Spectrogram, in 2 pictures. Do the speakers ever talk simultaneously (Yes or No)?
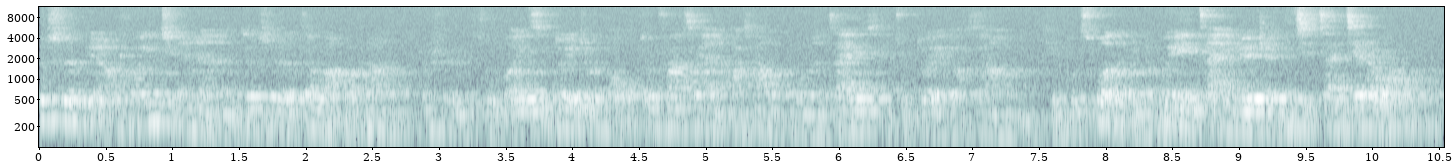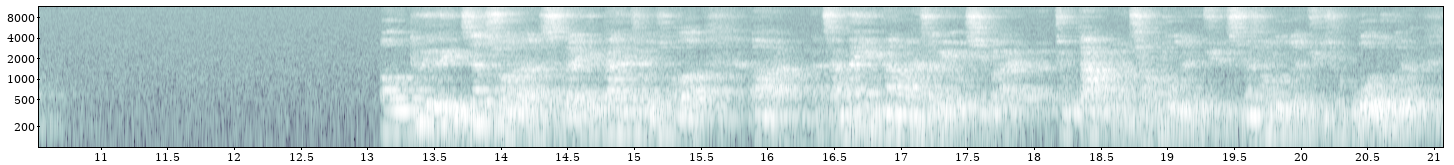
No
